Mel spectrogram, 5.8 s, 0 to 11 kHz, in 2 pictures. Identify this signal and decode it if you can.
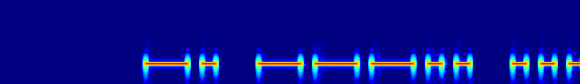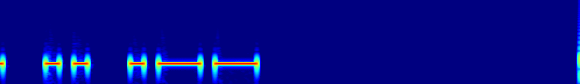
Morse code, heard as a keyed tone, about 17 wpm, 700 Hz. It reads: N8SIW
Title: USA Call Signs - 5 Characters - 8x Character Spacing - 17wpm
